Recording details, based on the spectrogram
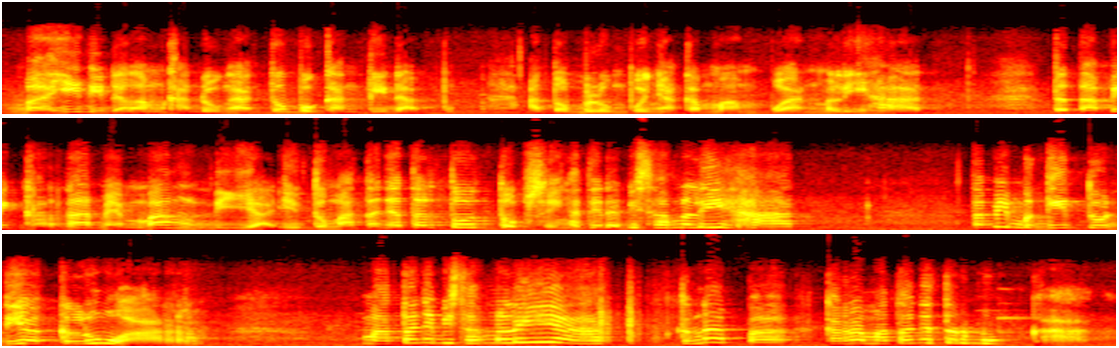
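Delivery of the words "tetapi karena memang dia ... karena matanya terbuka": heated rising argument. Real, not acted. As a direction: push each phrase higher to hammer the argument home. Heated debate point, voice climbing. (nada makin tinggi dan keras saat berdebat)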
